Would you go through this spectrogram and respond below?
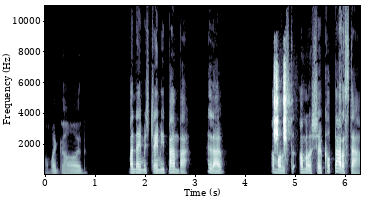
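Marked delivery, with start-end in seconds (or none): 1.7-6.3 quieter put-on London accent. Introducing himself as an actor on Battlestar, in a London-accent Jamie Bamber impression. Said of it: "You talk like you're from London".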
